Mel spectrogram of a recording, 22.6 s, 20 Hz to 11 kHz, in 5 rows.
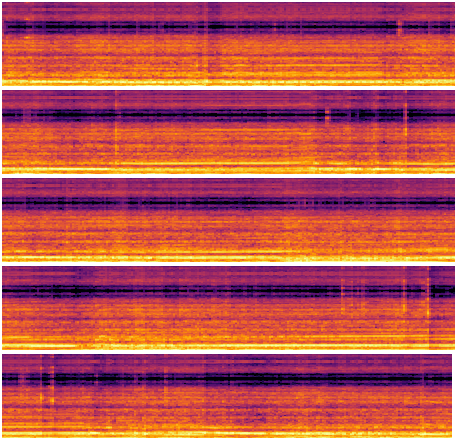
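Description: BMW E30 race car's engine running hard, heard from inside the cabin, its pitch dropping and climbing again several times as it changes gear through the race.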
